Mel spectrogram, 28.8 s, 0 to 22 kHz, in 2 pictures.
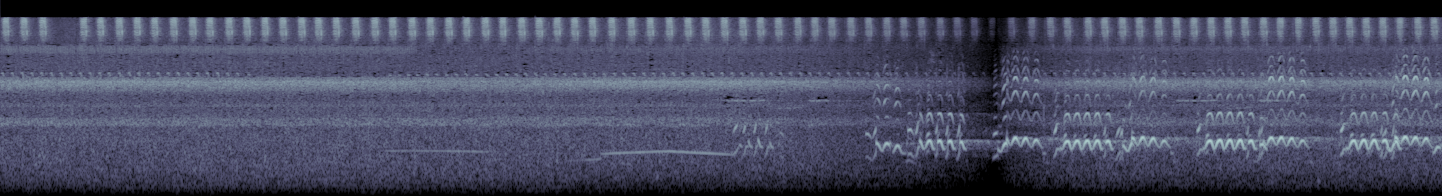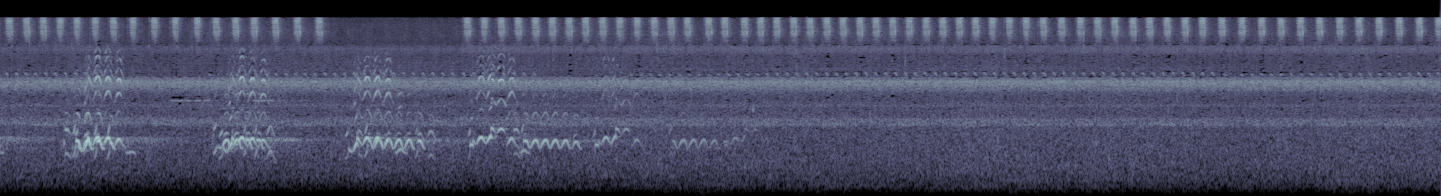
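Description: Steady high-pitched chirring of insects. From about 8 to 21 seconds an animal calls about ten times in short, rapidly pulsed bursts, each louder than the insects.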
